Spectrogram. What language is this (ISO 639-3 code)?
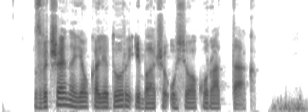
bel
